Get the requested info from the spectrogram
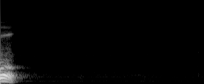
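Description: A man's voice trails off in the first moment, then a pause of near silence with only a faint, steady electrical hum.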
